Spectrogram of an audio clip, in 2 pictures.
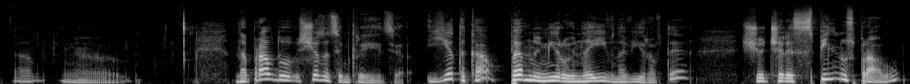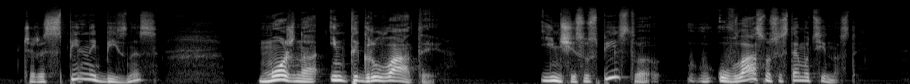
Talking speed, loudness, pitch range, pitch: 90 wpm, -19 LUFS, 130-200 Hz, 165 Hz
